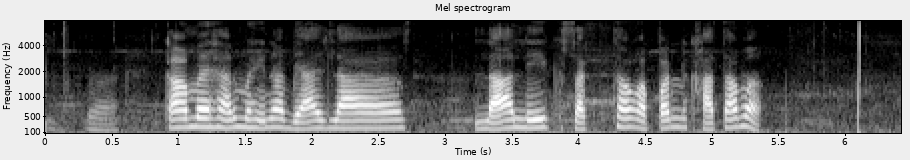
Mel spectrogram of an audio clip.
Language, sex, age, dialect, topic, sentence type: Chhattisgarhi, female, 41-45, Western/Budati/Khatahi, banking, question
